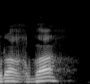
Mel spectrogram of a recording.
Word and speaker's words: raghbah: Ingat, membacanya raghbah bil ghain, pakai ghain, raghbah.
